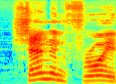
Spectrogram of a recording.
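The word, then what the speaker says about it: Schadenfreude: guess yeah all right shanden fre shanden Freud is how you say it that's right good hey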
